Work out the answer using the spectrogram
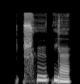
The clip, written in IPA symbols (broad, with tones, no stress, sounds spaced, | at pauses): ʈ͡ʂʰ ɻ̩˥ t̪ j ä˨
